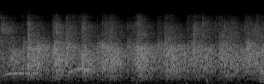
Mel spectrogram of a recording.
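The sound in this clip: Applause welcomes a guest speaker at a Dream Center church gathering: a steady, dense crowd of clapping that holds at an even level throughout.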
